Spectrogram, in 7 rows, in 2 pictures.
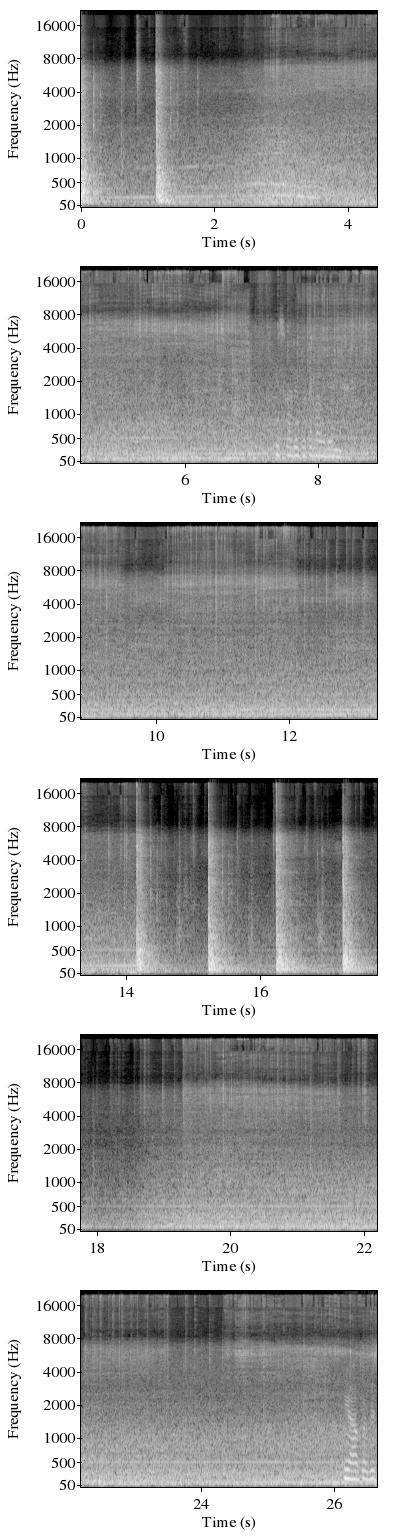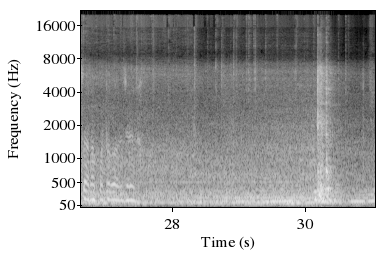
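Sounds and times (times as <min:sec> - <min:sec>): steady background noise: 0:00.0 - 0:31.0.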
